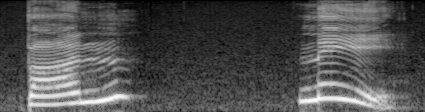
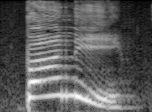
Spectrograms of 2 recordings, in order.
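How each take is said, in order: First: "Bun" and "knee" said as two separate beats with a pause between; syllables split apart. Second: Said in the usual way. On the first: Shown as a demonstration. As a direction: clap out "Bun, knee" one syllable at a time. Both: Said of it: "That's two syllables".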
